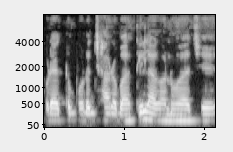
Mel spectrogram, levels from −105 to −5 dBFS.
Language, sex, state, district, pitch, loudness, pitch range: Bengali, male, West Bengal, Kolkata, 130 Hz, -17 LUFS, 125-135 Hz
